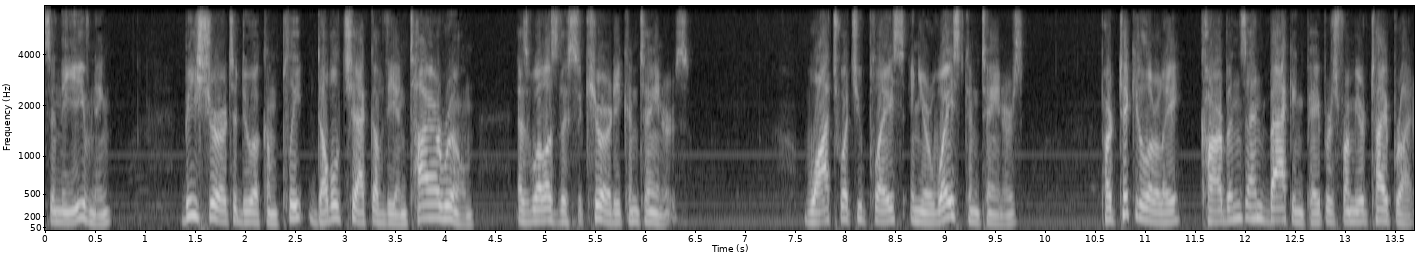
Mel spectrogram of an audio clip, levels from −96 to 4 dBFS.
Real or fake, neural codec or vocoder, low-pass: real; none; 7.2 kHz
